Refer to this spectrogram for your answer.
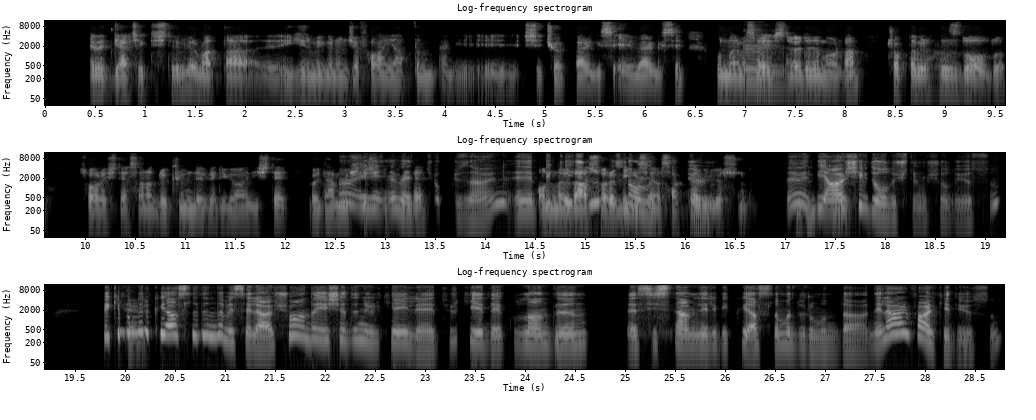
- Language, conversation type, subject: Turkish, podcast, E-devlet ve çevrim içi kamu hizmetleri hakkında ne düşünüyorsun?
- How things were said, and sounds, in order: other background noise; tapping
